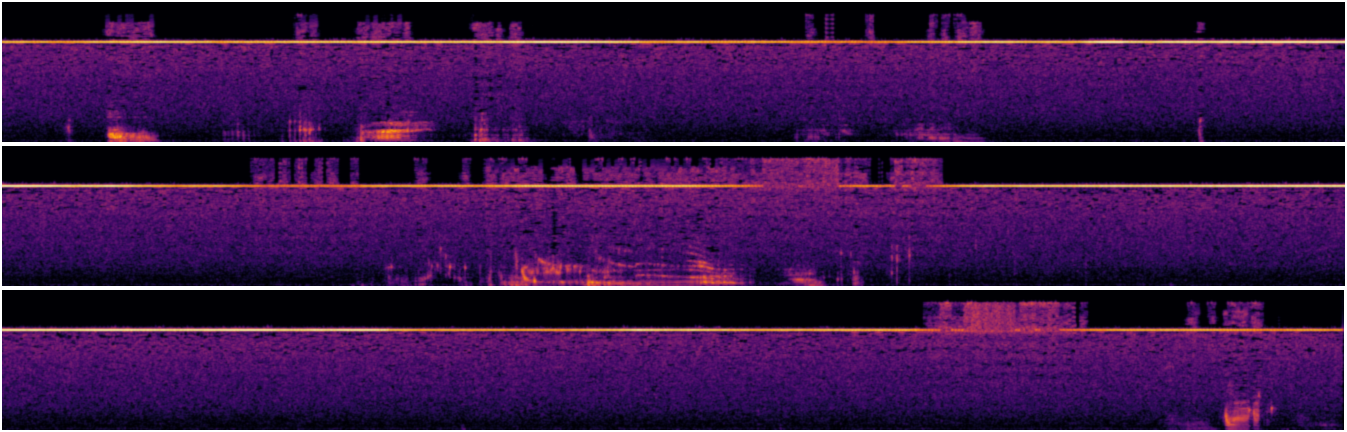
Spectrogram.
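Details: A dog's stomach producing irregular, loud gurgling and rumbling bursts: borborygmi, or loud bowel sounds.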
